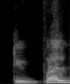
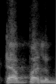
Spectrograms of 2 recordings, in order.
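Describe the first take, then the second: First: The first syllable sounds like 'tyoo'. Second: The first syllable sounds like 'tuh'. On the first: "आप ट्यूपल बोलिए" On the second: "या टपल बोलिए"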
